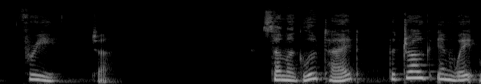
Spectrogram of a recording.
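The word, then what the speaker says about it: Phryge: Frisia, the mascot of the Paris Olympics, is pronounced Frisia.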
